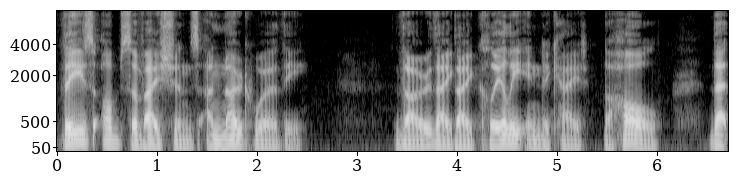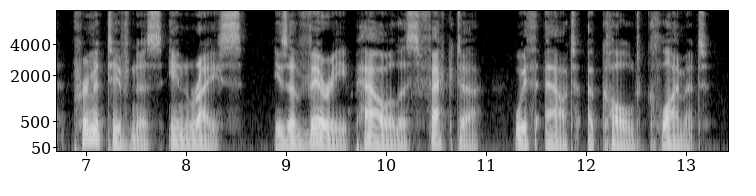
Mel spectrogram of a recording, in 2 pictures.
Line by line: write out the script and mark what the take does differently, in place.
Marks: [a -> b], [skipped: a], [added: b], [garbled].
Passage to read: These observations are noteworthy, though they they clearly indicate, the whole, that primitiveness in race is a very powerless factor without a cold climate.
These observations are noteworthy, though they they clearly indicate, the whole, that primitiveness in race is a very powerless factor without a cold climate.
